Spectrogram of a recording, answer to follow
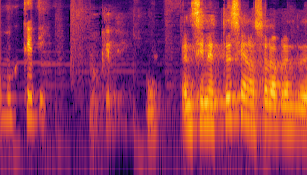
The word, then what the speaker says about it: Muschietti: Muschietti. Muschietti. Sí, porque originalmente dentro de lo que es el italiano, que creo sería, la CH se pronuncia como Q, entonces vendría sonando como Muschietti.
